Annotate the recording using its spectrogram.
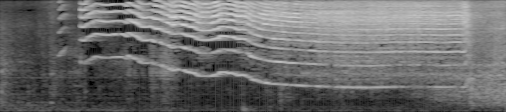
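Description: Air squealing out through the stretched neck of an inflated rubber balloon. The squeal starts about a second in, wavers and falls in pitch, then holds a steadier lower note before cutting off just before the end.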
